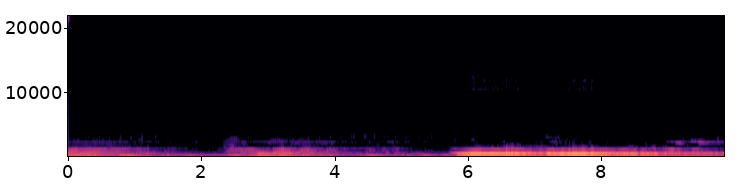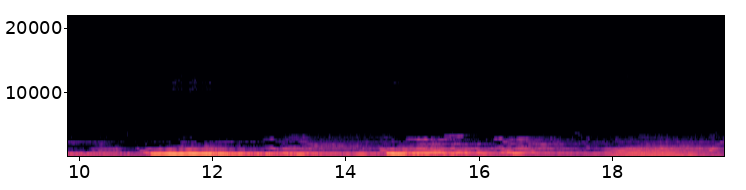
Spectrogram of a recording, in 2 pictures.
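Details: Humpback whale song with low grunts early on, then long steady wailing tones held for several seconds each, wavering in pitch, ending in a buzzy pulsed sound.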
